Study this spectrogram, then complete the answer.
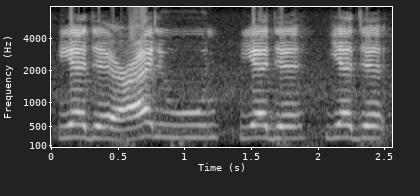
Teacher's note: جیم ساکن میں اس کی آواز میں قلقلہ کریں گے, آواز کو ہٹ کر کے فوراً واپس پلٹ کر لے کر آئیں گے, تو یہاں پر آپ نے قلقلہ کرنا ہے.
